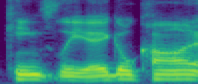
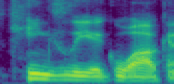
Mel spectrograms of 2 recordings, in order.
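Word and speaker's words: Kingsley Eguakun: I like Kingsley Eagleton. I think it's Kingsley Iguacan.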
